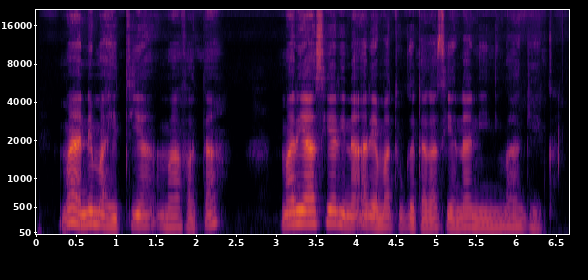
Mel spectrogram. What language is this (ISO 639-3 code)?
kik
